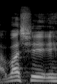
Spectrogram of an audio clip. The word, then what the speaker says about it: Bashe: Mira, Valle es mi nombre artístico, eh, se escribe con, con, SH, lo cual es una deformación,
